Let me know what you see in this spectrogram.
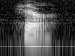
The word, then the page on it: hare: American English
